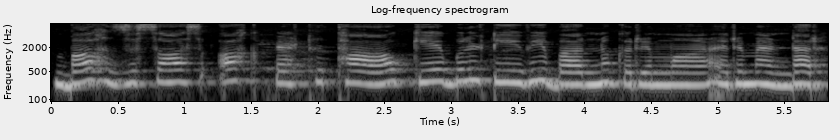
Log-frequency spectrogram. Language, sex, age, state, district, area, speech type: Kashmiri, female, 18-30, Jammu and Kashmir, Budgam, rural, read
